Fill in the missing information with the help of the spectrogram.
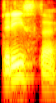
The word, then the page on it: trista: Russian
